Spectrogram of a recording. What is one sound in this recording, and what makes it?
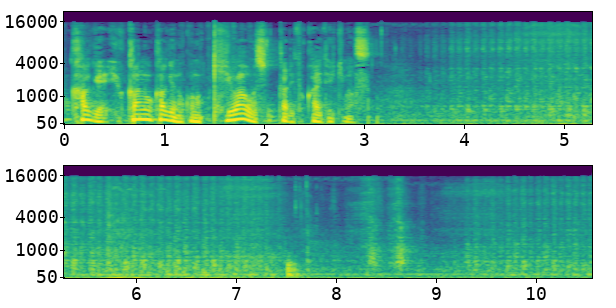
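A pencil scratches softly across paper in quick shading strokes.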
